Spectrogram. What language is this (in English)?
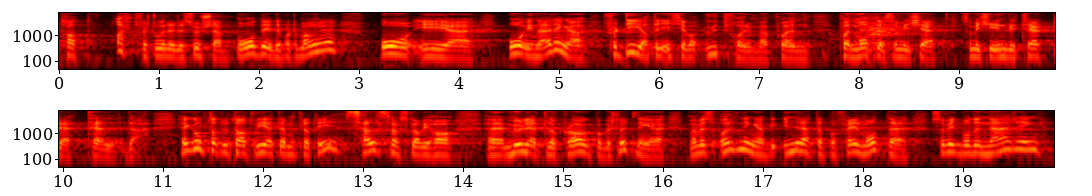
Norwegian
